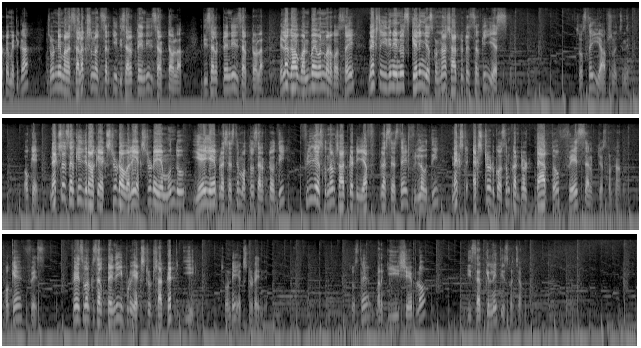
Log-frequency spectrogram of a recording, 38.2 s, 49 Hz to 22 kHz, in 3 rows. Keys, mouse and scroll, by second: 0.9-2.9 middle drag, 5.5-7.5 middle drag, 10.2 s, 13.0 middle click, 13.0-13.7 scroll down 1, 14.2-16.1 middle drag, 14.2-15.9 scroll up 1, 15.9 scroll up 1, 16.8 a, 17.1 a, 20.9 f, 23.6 ctrl+Tab, 26.1-28.0 right drag, 29.3 e, 32.1-34.0 middle drag.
